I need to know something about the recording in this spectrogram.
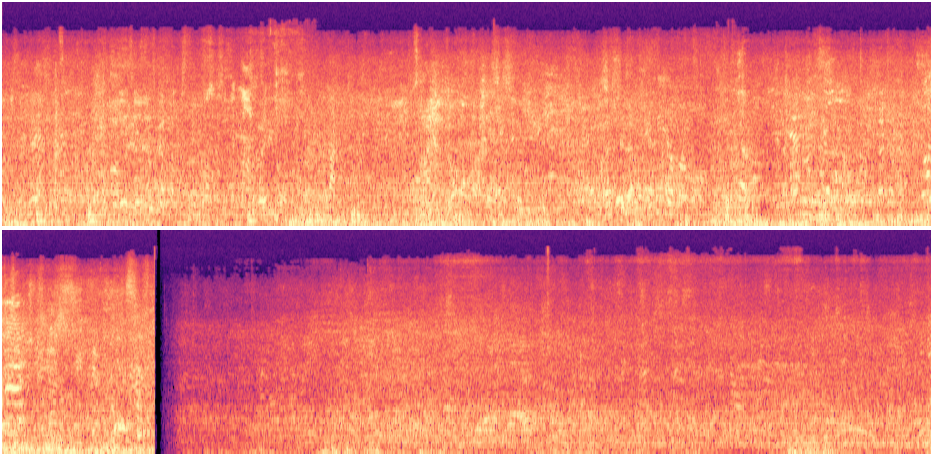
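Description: A crowd chatters and murmurs all around outdoors.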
